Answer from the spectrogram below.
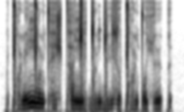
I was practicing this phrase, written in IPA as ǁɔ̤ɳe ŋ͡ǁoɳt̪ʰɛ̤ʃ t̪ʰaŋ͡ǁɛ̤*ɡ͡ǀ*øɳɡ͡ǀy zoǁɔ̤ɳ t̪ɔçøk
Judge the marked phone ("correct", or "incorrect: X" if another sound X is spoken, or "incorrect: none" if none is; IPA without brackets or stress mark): correct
